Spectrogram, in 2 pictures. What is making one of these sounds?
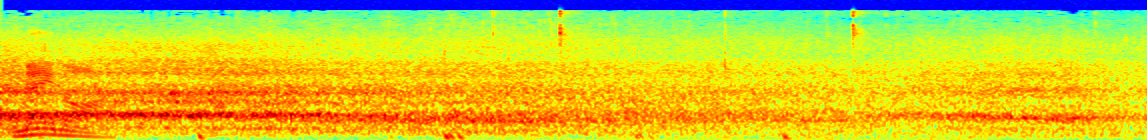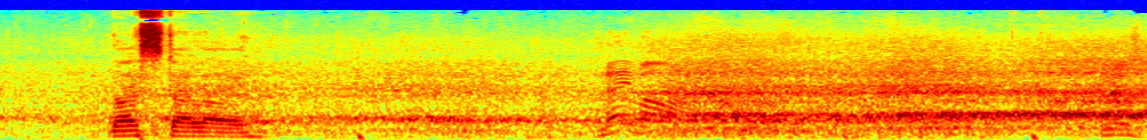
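A large stadium crowd roars and chants steadily throughout.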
